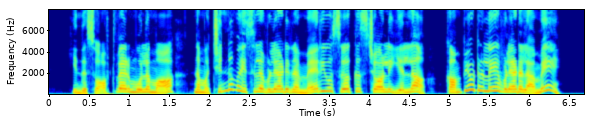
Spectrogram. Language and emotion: Tamil, happy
